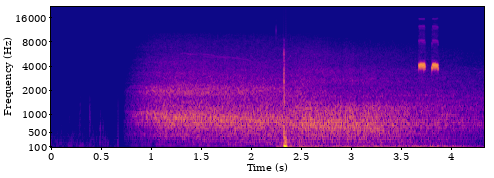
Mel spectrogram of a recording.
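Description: Sound effects of an animated outro sting: a rushing swell of noise comes in under a second in, a sharp hit with a deep boom lands a little past two seconds, and two short high blips sound near the end as it begins to fade.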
